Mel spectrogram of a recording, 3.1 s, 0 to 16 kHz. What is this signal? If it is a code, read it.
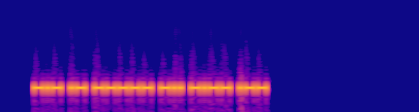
Morse code, heard as a keyed tone, about 53 wpm, 700 Hz. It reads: KA0DYW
